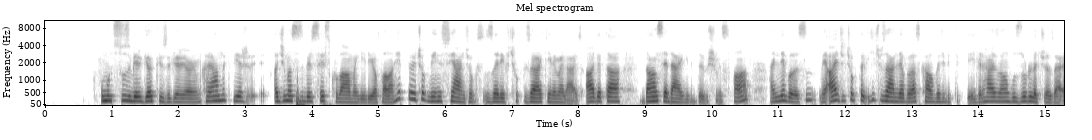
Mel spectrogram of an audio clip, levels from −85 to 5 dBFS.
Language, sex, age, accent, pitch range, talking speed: Turkish, female, 30-49, native, 150-195 Hz, 175 wpm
